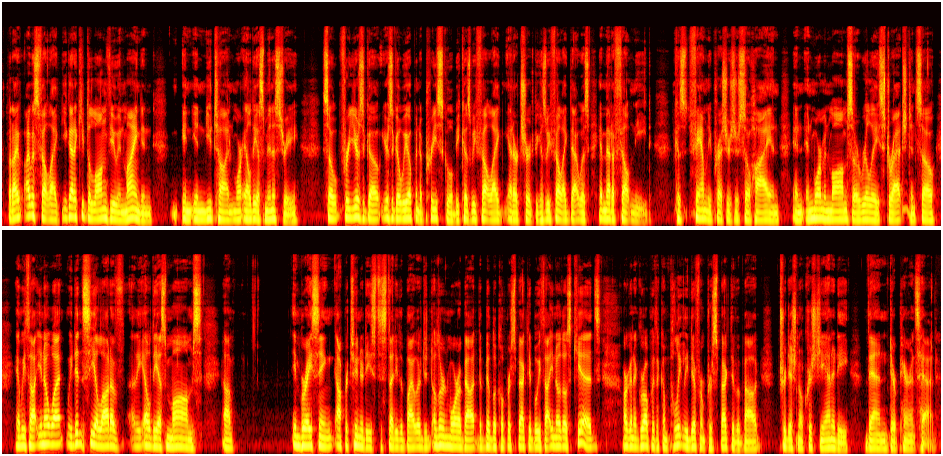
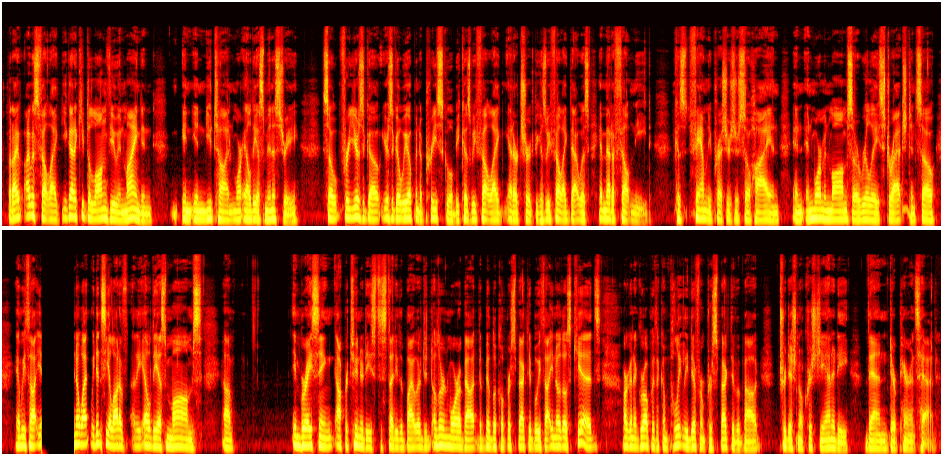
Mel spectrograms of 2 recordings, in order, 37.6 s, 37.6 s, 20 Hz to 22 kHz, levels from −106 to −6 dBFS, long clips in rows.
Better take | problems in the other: first | audio freezing; at 20 s for 0.5 s

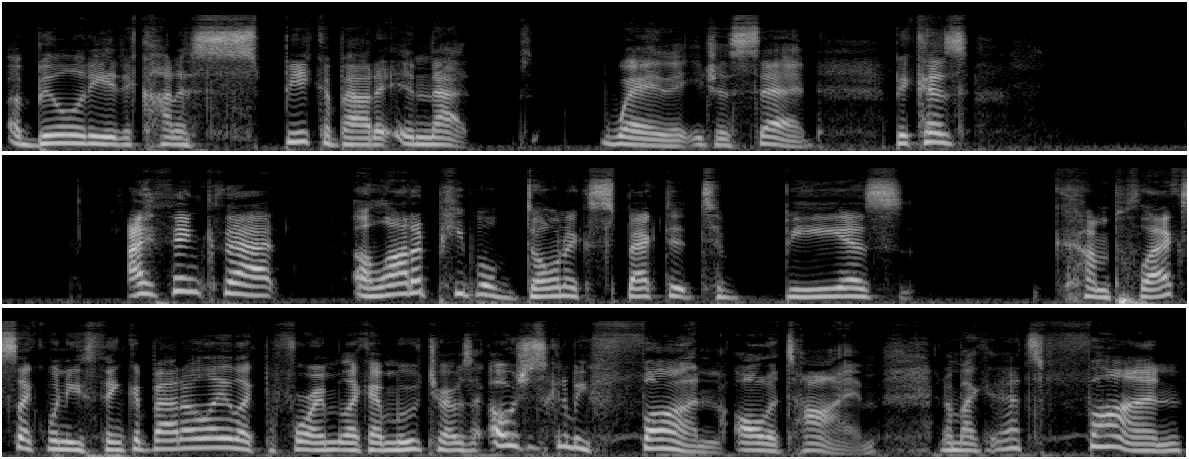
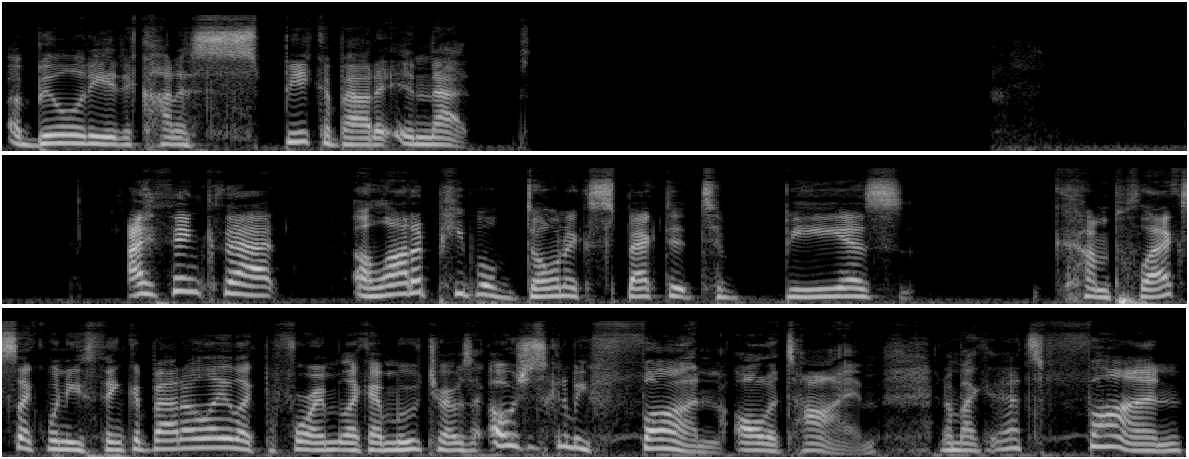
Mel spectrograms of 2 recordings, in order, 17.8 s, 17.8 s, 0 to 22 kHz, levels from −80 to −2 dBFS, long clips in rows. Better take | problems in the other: first | audio cutting out; at 2.5 s for 2.5 s

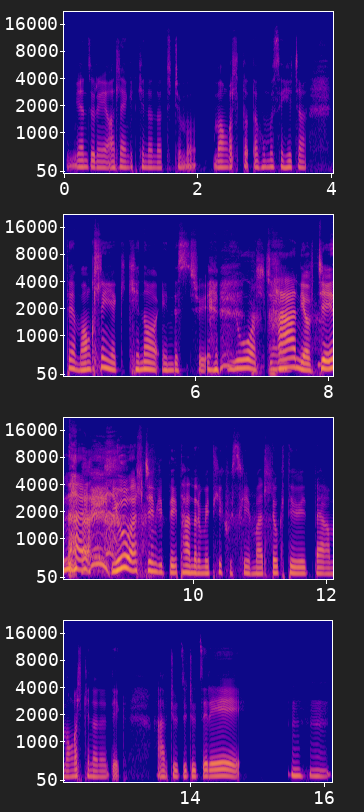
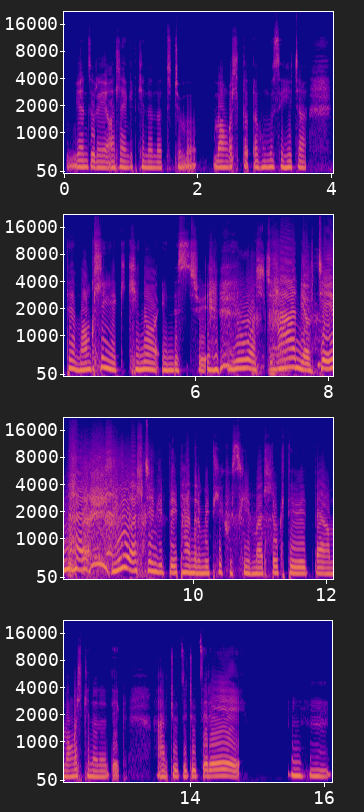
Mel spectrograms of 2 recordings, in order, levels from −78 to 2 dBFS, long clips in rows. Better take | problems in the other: first | distortion; heavy; 6 dB below the speech

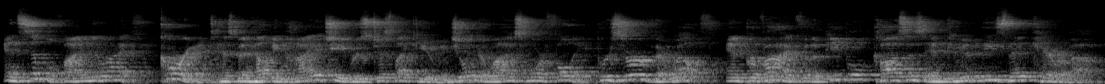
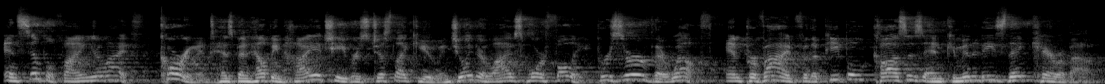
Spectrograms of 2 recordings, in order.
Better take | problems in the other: second | room echo; strong; dies away in 0.9 s; slight in the second // off-mic speech; far

